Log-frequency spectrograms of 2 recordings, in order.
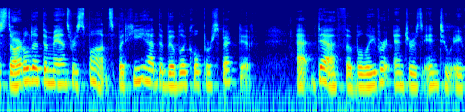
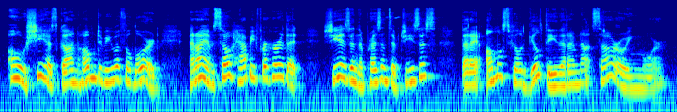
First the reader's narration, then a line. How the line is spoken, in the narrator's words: He exclaimed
